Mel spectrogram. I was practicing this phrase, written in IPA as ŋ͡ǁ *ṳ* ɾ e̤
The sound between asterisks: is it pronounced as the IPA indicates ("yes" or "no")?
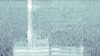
no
